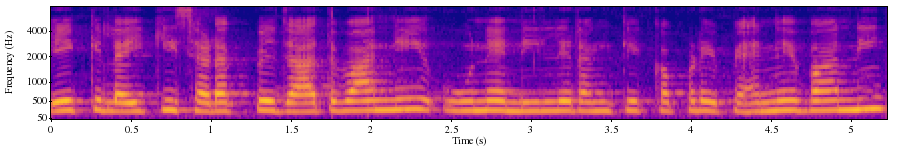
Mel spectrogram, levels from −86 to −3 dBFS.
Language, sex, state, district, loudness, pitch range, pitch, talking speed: Hindi, female, Bihar, Darbhanga, -23 LUFS, 235-255 Hz, 250 Hz, 150 wpm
